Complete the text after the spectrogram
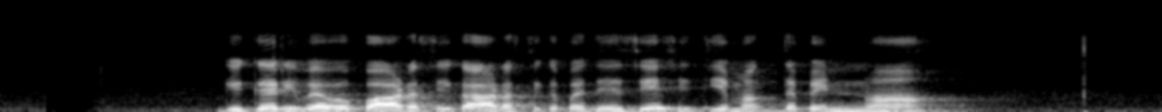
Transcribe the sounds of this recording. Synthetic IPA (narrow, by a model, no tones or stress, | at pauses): ɡeɡəɾiʋæʋəpaːɾəsikəaːɾɐsikəpɾəd̪eːsejːsit̪ijəmak̚d̪əpenːʋaː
